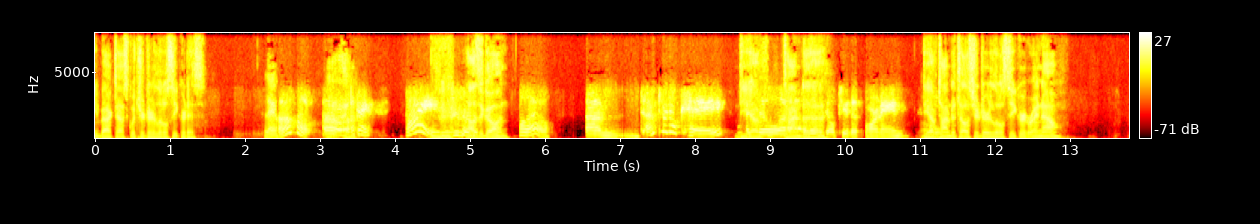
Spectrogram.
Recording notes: There is a listener on the phone who wants to tell us a Dirty Little Secret of a crime they JUST committed!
